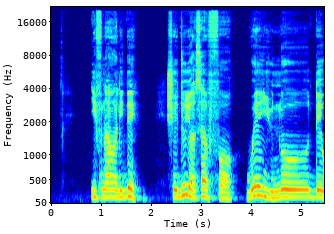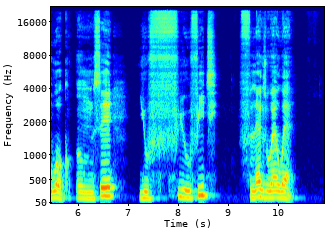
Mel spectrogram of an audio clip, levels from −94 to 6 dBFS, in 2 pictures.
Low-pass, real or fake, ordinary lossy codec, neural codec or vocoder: none; fake; none; vocoder, 48 kHz, 128 mel bands, Vocos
